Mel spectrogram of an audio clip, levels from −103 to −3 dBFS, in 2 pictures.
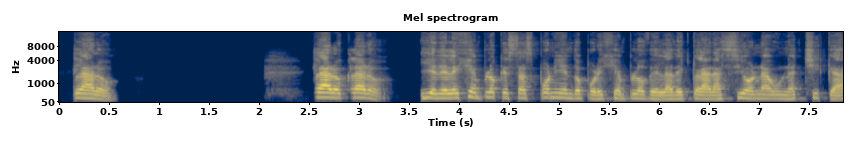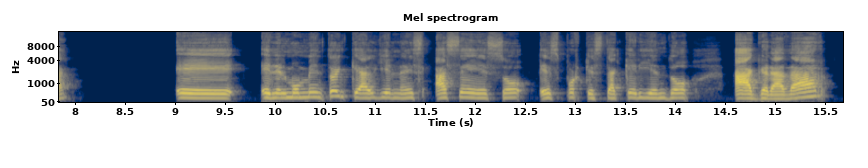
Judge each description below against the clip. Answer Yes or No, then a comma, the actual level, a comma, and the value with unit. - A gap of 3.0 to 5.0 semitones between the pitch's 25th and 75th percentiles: No, narrow, 2.4 semitones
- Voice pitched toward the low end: No, high, 190 Hz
